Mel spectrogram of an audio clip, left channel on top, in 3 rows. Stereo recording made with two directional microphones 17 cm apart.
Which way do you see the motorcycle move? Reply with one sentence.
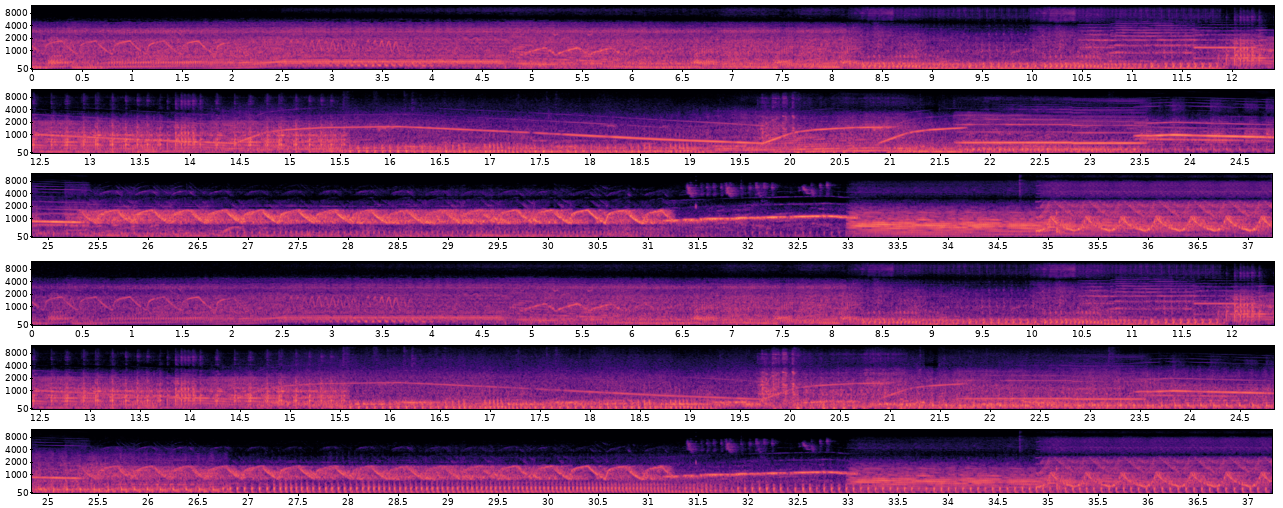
In this clip you hear the motorcycle travel towards the right.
